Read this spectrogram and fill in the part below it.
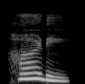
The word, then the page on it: ಹಾಡಿ: hāḍi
